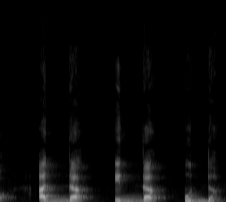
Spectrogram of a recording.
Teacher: دال حروف قلقلہ میں سے ہے اور یہاں پر حروف قلقلہ جماؤ کے ساتھ یعنی جمع کر ہم قلقلہ کریں گے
